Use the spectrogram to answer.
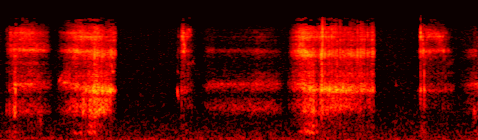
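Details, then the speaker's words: Sleeping child snoring and breathing through the mouth, not congested; harsh hissing breaths in irregular bursts with quiet gaps and little airflow, obstructed breathing during sleep that precedes apnoea and gasping. "okay let's listen again you can hear snoring he's breathing through his mouth knows he's not congested"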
